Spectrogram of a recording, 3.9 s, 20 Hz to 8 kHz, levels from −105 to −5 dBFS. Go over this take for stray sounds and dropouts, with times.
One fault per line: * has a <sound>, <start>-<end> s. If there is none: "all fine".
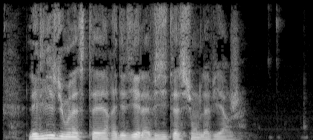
all fine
